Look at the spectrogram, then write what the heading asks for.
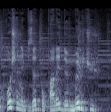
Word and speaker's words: Mölkky: épisode pour parler de Molku, qui s'écrit M-O-L-K-K-Y. Molku. Ou Molti, c'est pareil.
